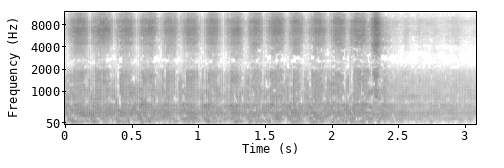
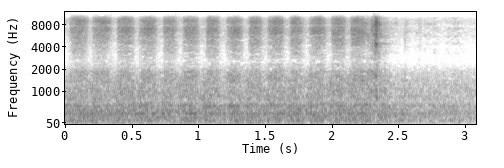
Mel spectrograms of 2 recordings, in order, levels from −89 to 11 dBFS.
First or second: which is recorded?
second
